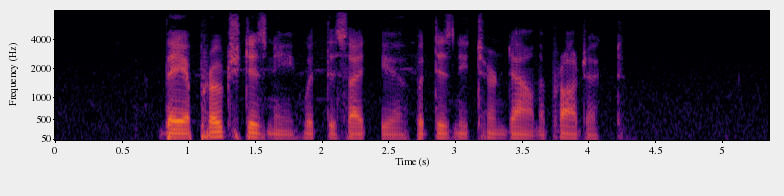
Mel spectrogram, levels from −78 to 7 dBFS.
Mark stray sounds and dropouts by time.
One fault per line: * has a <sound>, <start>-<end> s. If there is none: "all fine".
* has a dropout, 2.3-2.5 s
